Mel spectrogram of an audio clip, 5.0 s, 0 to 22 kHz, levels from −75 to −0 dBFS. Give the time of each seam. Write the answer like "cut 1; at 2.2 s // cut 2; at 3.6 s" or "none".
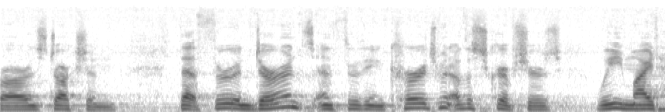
none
